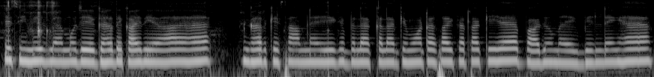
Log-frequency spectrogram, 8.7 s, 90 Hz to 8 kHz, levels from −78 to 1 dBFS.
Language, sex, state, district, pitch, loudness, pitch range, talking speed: Hindi, female, Chhattisgarh, Balrampur, 220 Hz, -28 LUFS, 220-225 Hz, 180 wpm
